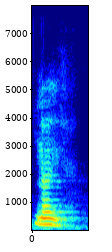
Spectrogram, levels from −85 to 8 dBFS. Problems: none marked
